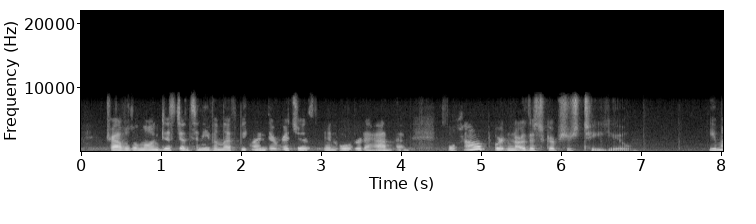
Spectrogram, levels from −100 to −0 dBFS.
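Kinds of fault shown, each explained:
Other side's voice leaking through: From 0.02 to 0.31 s, and in brief scraps at 4.49 to 4.56 s and 5.03 to 5.07 s, a faint second voice sits under the speech, roughly 30 to 40 dB down. The talker's device is playing the far end on a loudspeaker, and the microphone picks it up again. The likely cause is an echo canceller that did not strip all of that loudspeaker sound out before sending.
Speech suppressed in double talk: At 0.31 to 0.69 s, 1.0 to 1.62 s, 2.04 to 4.05 s and 4.51 to 5.25 s, the talker's level sinks while the far end is also active. The dips are shallow, a few dB, in the first two spans. In the later two they go much deeper, around 15 dB, over long stretches. Both sides are talking at once, and the canceller likely cannot tell the talker from the returning echo, so it turns everything down together.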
